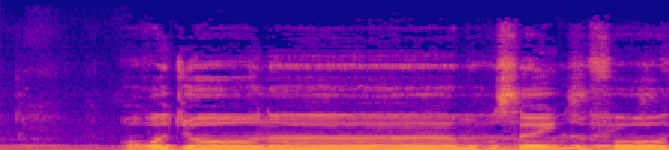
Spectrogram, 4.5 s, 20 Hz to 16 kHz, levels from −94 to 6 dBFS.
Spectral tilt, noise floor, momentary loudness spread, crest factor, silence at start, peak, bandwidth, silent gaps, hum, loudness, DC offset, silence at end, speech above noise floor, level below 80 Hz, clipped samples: -6 dB/octave; -39 dBFS; 5 LU; 14 dB; 0 s; -4 dBFS; 13.5 kHz; none; none; -18 LUFS; 0.3%; 0 s; 22 dB; -40 dBFS; under 0.1%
